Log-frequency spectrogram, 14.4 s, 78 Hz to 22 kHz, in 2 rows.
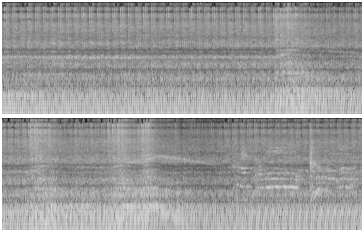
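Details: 1993 Toyota MR2 with a 3SGTE Gen5 four-cylinder build, freshly started for the first time: steady, even idle with a couple of light blips and no knocks or ticks. It sounds healthy despite a check engine light and a little smoke.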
